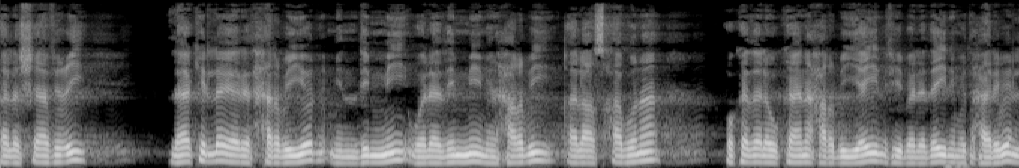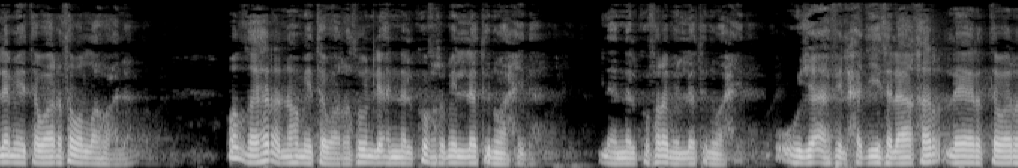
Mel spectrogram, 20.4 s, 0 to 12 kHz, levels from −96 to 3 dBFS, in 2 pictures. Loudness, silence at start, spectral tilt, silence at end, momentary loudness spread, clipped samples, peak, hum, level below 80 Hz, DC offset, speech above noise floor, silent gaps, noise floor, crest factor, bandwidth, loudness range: -20 LUFS; 0 s; -7 dB/octave; 0 s; 9 LU; under 0.1%; -6 dBFS; none; -54 dBFS; under 0.1%; 43 dB; none; -61 dBFS; 14 dB; 11.5 kHz; 5 LU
